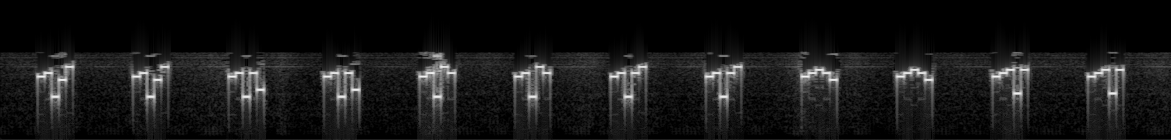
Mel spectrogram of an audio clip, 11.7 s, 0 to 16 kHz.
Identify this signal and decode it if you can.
Five-tone selective call (ZVEI), heard as quick runs of five tones, tones of about 70 ms. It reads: 89277 89277 89294 89294 89229 89229 89299 89299 89097 89097 89030 89030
